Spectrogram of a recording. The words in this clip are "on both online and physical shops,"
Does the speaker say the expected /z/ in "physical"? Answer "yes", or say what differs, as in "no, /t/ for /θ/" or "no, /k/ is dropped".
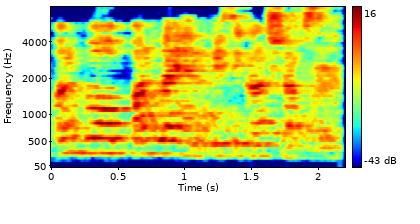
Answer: no, /s/ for /z/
